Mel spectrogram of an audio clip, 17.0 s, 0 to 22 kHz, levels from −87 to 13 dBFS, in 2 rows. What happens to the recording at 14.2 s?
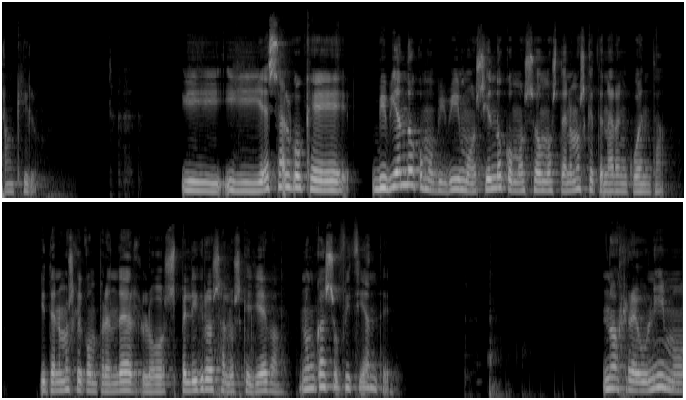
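Nothing goes wrong at 14.2 s; the audio plays through that moment intact, with no dropout, click, glitch or other fault.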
